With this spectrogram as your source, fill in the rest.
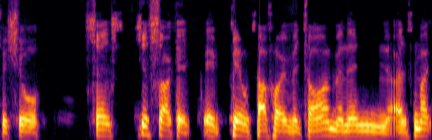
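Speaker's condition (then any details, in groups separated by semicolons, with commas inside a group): Cleft palate; congenital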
